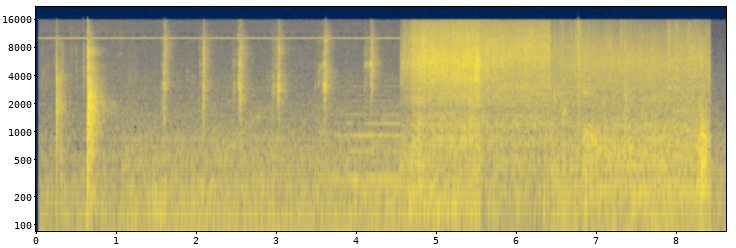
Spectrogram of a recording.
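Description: A run of about eight crisp snaps as fresh okra pods are broken and cut by hand. About halfway through, a steady sizzle of cut okra frying in hot oil in a kadhai takes over.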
